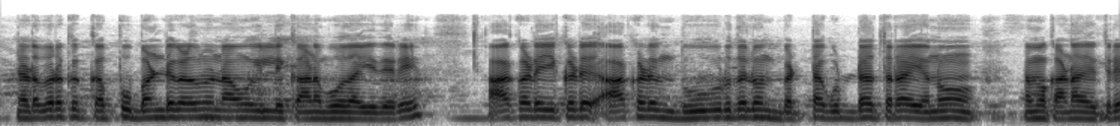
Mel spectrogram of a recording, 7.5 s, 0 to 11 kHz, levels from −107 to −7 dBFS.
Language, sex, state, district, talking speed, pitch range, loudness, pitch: Kannada, male, Karnataka, Bijapur, 170 wpm, 135-160 Hz, -16 LUFS, 145 Hz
